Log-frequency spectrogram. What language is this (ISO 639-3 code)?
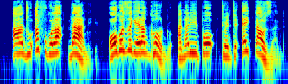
nya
